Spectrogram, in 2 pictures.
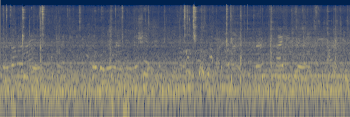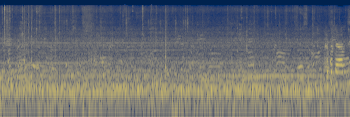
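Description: Steady low drone of an airliner cabin after landing, with indistinct passenger chatter and a few sharp clicks.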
